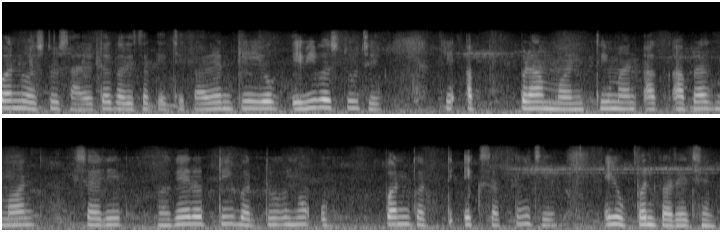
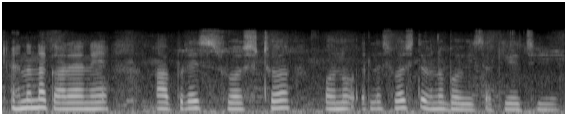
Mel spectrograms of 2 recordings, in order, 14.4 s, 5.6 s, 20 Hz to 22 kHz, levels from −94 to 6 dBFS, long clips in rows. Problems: constant background noise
